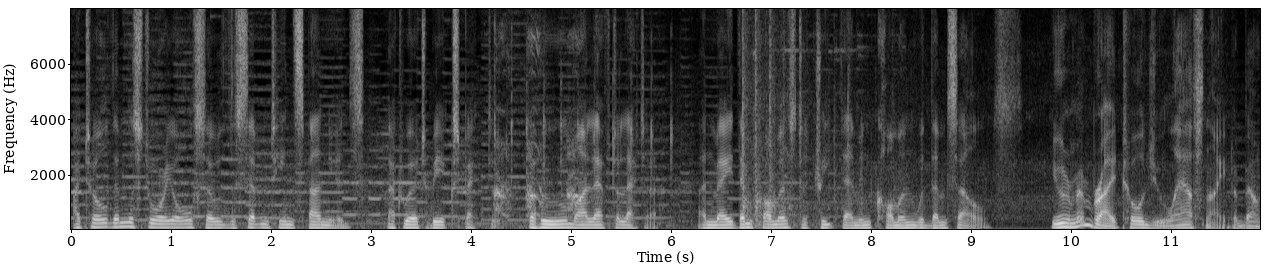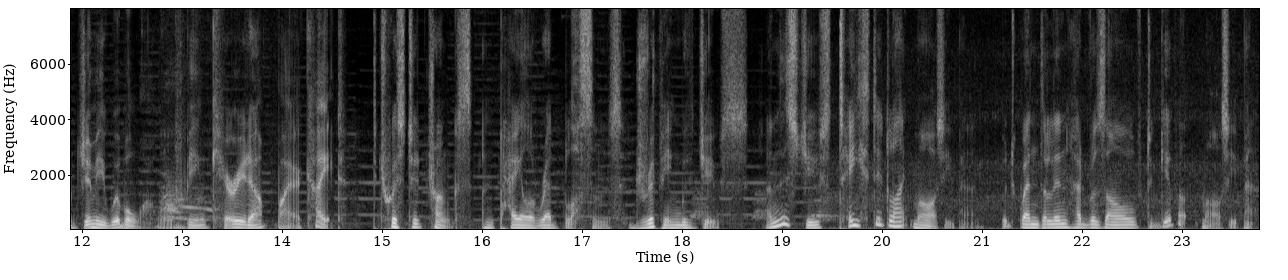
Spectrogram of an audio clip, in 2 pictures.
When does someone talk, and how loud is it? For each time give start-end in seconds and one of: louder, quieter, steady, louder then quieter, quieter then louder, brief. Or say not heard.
0.0-23.7 steady.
